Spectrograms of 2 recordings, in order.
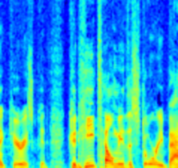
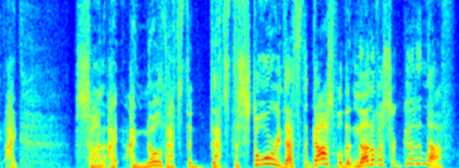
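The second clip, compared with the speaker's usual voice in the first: higher and pleading, son I know; urgent reassurance; 9 semitones higher than usual. Retold or imitated. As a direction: push hard to get through to him. Father urgently reassures crying son.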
